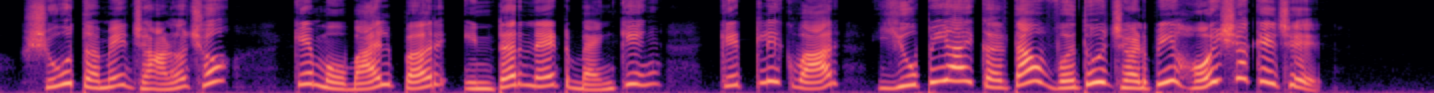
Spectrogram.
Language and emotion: Gujarati, surprised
